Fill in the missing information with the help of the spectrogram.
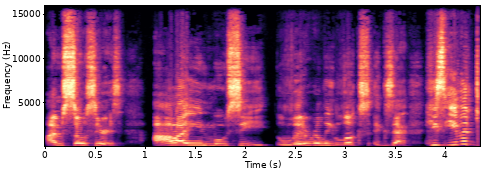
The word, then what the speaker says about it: Alain Moussi: It's A L A I N M O U S S I. Alain Moussi.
